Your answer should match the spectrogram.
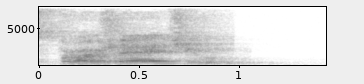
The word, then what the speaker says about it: projétil: As palavras projétil e réptil. No caso, projétil e réptil são duas palavras paroxítonas.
